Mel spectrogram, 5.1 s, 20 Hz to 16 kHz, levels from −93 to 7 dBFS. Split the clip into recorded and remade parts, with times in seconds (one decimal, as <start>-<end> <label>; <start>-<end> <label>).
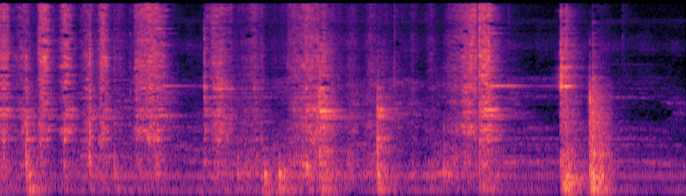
0.0-0.6 remade; 0.6-1.5 recorded; 1.5-4.6 remade; 4.6-5.1 recorded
